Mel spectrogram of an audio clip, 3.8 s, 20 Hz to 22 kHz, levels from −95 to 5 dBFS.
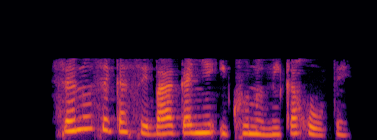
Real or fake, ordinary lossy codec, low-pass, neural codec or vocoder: real; AAC, 16 kbps; 7.2 kHz; none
